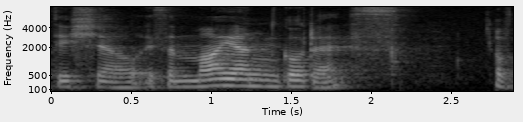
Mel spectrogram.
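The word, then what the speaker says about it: Ixchel: what it says Ah it shows you how to pronounce it Isel pronounced Isel is a Mayan goddess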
